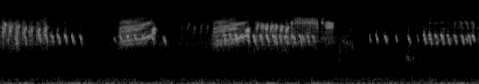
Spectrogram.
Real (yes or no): no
